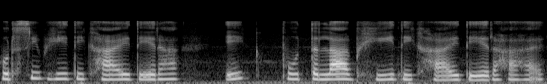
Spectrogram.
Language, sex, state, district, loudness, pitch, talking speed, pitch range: Hindi, female, Jharkhand, Palamu, -18 LUFS, 235 Hz, 130 wpm, 225-245 Hz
